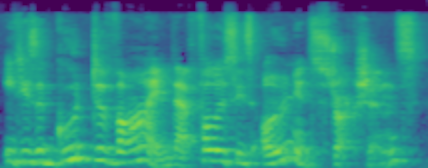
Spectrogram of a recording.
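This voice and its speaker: A woman playing a witty, weary young noblewoman in a dramatic, deliberate reading of Shakespeare. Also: on the high side, lively intonation, close to an everyday voice. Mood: exasperated. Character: Portia, witty weary young noblewoman, mocking her suitors. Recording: echoey room.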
